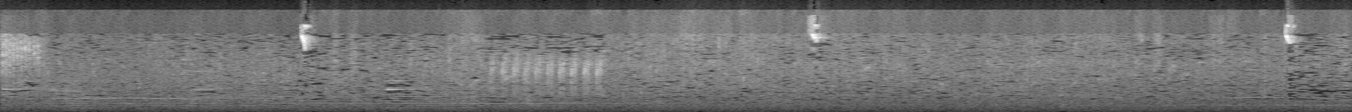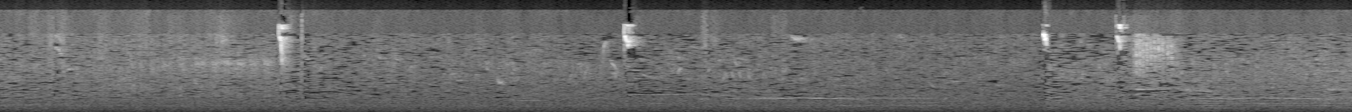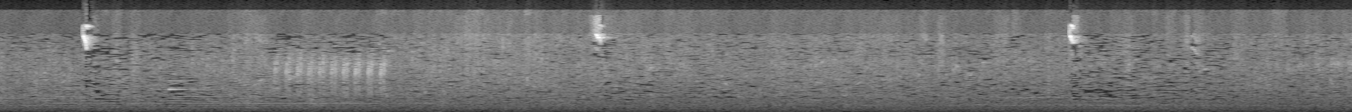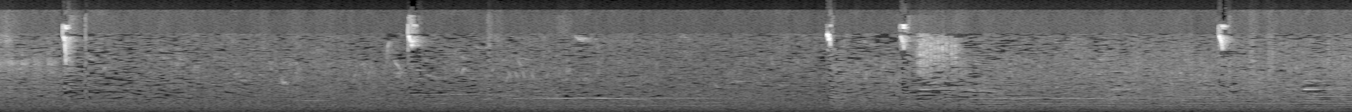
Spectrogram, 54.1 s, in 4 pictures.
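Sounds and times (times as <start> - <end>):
steady hiss: 0.0 - 54.0
buzzing bird trill: 24.0 - 31.3, 48.8 - 54.0.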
